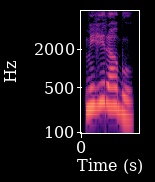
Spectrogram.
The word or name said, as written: ಮಿಹರಬ್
